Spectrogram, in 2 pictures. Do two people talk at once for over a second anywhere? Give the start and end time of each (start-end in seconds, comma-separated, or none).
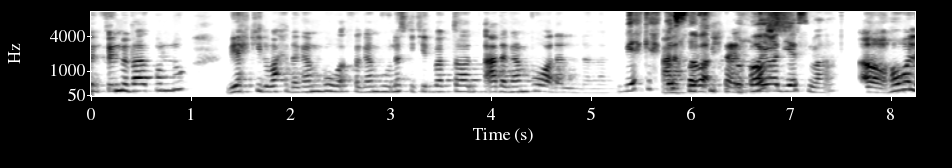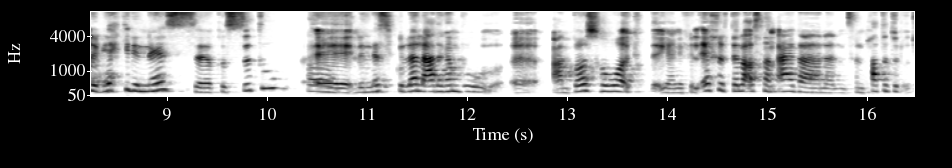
5.7-7.1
